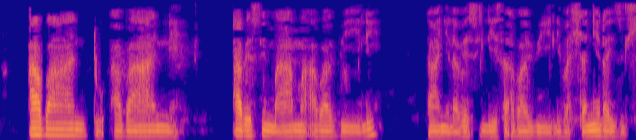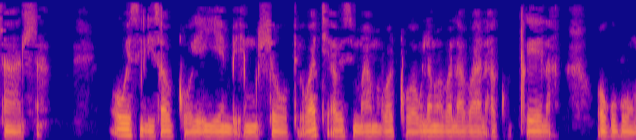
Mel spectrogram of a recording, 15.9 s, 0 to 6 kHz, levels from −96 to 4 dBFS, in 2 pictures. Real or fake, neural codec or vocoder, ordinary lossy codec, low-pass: real; none; MP3, 24 kbps; 5.4 kHz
